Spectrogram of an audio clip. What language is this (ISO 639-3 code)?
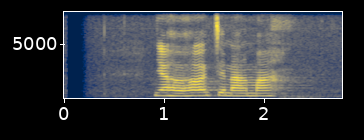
sun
